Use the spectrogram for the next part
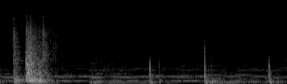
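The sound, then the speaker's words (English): A door shuts with a single heavy, low thunk, followed by three faint, sharp taps spaced about half a second apart over a quiet low hum. “Carmion, Eris, keep the door shut.”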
